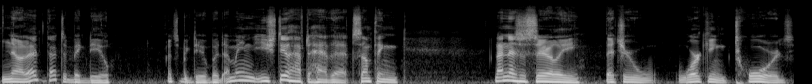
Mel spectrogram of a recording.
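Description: Very wide pitch swings at very even loudness, a moderate pace, and long, frequent pauses. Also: man, medium pitch for a man. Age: 20s. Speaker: podcast co-host. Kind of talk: casual chat.

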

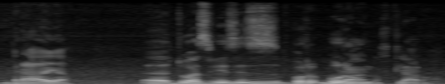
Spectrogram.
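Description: A man's fairly high voice with an Arabic accent over noticeable background noise. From Syria. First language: Arabic (speaking Portuguese). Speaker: engineer turned home cook. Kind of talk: interview. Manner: hesitant, many fillers.

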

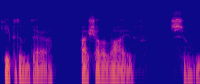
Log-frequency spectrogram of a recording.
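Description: At a very slow pace, a man puts on a character voice with a very deep, low pitch and fairly even intonation. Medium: actual play. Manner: brief, commanding.

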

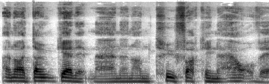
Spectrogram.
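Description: A dark, mellow, somewhat breathy male voice with a London accent, at a moderate pace. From London, England. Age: 30s. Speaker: podcast host. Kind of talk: solo monologue rant. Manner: animated.

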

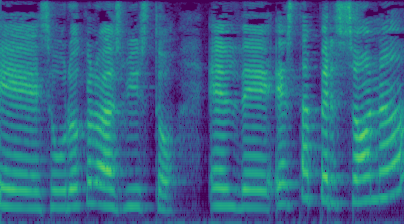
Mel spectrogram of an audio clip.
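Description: A woman speaks in a high voice at a fairly slow pace, her tone animated and her intonation lively. The recording is very clean, with a silent background. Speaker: podcast host. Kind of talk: casual chat. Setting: recording at home together.

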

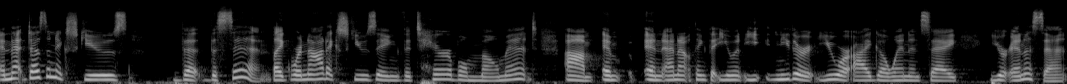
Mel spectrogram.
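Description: Her pitch sits in the medium range for a woman, with ordinary variation. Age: 40s. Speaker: prison ministry volunteer. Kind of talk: casual chat. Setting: home kitchen. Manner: fast; animated.

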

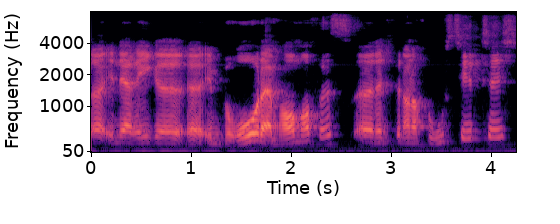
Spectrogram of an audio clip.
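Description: The pace of this man's speech is fairly quick. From Ruhr area, Germany (Essen). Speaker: youth party official. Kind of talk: interview.

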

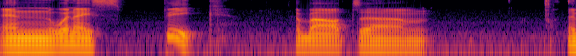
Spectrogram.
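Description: A man with a French accent speaks in a very deep, low voice. The recording is very clean, with a silent background. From Martinique. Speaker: filmmaker. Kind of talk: interview. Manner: halting, many fillers.

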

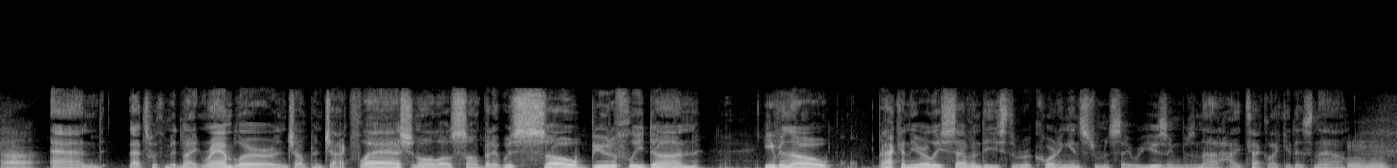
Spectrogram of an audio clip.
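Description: A man with an American accent, very deep and low in pitch, at a moderate pace with ordinary pitch variation. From New York, Yonkers and Manhattan. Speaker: podcast guest, music enthusiast. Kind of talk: casual chat.

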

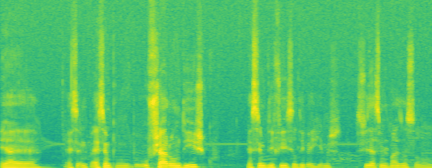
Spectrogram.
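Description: Over noticeable background noise, a man with a fairly high pitch speaks in a flat monotone at a moderate pace, pausing long and often. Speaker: hip-hop producer. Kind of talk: casual chat.

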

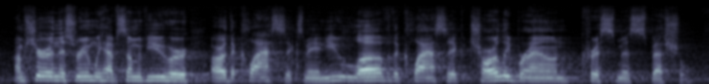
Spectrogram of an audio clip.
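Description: A man speaks at a high pitch. His intonation is monotone and flat. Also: moderate pace, hardly any pauses. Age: 30s. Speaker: pastor. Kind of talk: sermon. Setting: church. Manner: casual and joking.

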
